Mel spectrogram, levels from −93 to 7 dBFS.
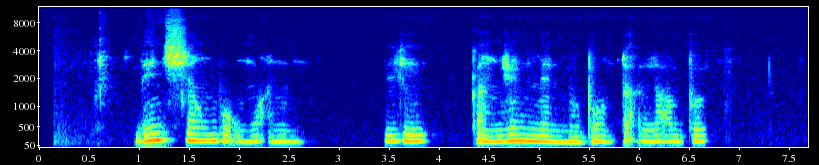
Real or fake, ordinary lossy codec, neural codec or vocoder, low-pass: real; Opus, 16 kbps; none; 10.8 kHz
